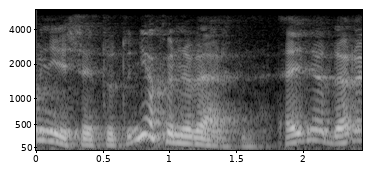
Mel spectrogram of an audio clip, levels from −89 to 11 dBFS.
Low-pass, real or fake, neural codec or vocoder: 5.4 kHz; real; none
